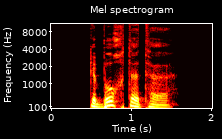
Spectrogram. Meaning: inflection of gebuchtet: 1. strong/mixed nominative/accusative feminine singular 2. strong nominative/accusative plural 3. weak nominative all-gender singular
- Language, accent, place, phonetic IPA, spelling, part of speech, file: German, Germany, Berlin, [ɡəˈbuxtətə], gebuchtete, adjective, De-gebuchtete.ogg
